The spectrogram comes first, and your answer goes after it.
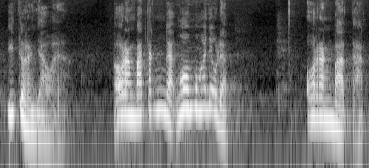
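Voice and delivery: ordinary talk, nothing marked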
